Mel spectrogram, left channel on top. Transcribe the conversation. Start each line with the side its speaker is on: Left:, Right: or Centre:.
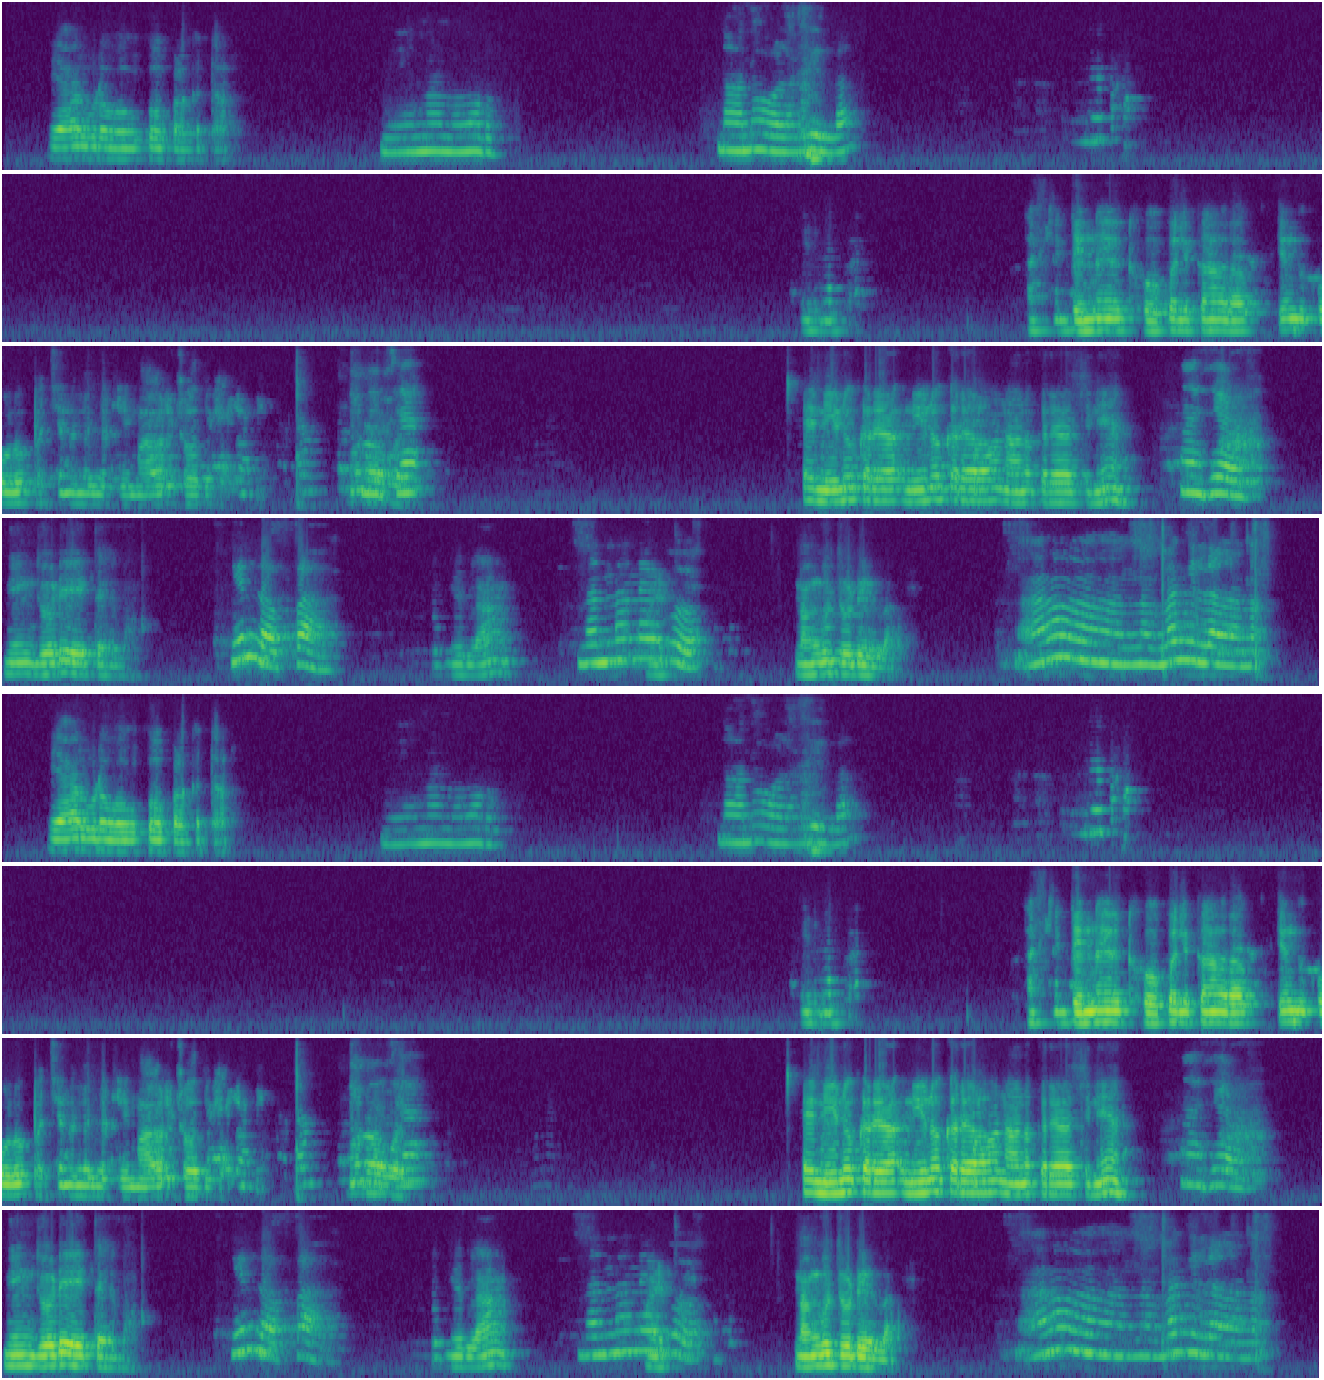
Right: ಯಾರು ಕೂಡ ಒಪಳಕದಾರ
Left: ಏನೋ ನೋಡು ನಾನು ಒಳಗಲ್ಲ
Right: ಹ <unintelligible> ಹ್ಮ ಅಷ್ಟನ್ನ ಇಟ್ಟು ಹೋಗಪರ್ಲಿಕ್ಕಂದ ತಿಂದುಕಳು ಬಚ್ಚಿಿನಗಲ್ಲಿಕ್ಕೆ ಮಾಗರು ಚೌಧಕ್ಕೆಳ
Left: ನಿಜ
Right: ಏ ನೀನು ಕರ ನೀನು ಕರ ನಾನು ಕರ ಹಳ್ತೀನಿ
Left: ಹ ಹೇಳ
Right: ನಿನ್ ಜೋಡಿ ಐತಿ ತ್ತನು
Left: ಇಲ್ಲಪ್ಪಾ
Right: ಇಲ್ಲ
Left: ನನ್ನನ್ಗು
Right: ಆಯ್ತು ನಂಗೂ ಜೋಡಿ ಇಲ್ಲ
Left: ಹ ನಂಬಂಗಿಲ್ಲಲ್ಲಾನ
